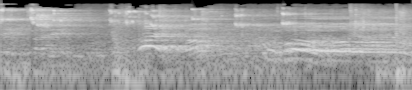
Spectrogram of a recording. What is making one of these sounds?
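Young men shout and call to each other across an echoing hall.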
